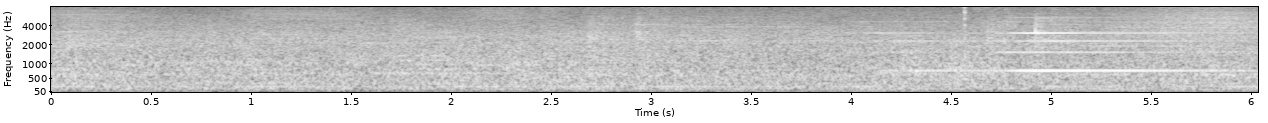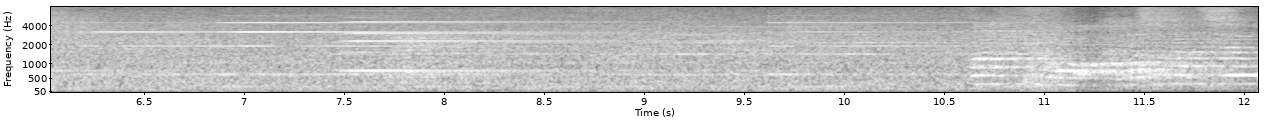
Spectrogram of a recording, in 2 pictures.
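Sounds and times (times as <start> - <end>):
high-pitched train tones: 4.0 - 12.0.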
